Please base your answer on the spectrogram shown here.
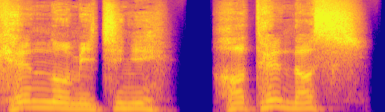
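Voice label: growth, Japanese; shion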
